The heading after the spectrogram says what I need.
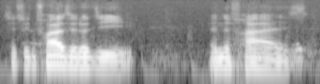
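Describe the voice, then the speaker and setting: A man's voice: on the low side, slow, darkish tone. A male radio host, running a live call-in game with lots of laughing and teasing. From Réunion. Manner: joking, laughs often, teasing.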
